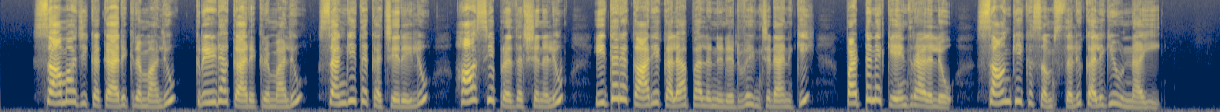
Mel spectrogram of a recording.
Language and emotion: Telugu, neutral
